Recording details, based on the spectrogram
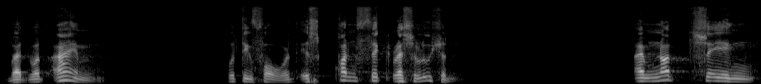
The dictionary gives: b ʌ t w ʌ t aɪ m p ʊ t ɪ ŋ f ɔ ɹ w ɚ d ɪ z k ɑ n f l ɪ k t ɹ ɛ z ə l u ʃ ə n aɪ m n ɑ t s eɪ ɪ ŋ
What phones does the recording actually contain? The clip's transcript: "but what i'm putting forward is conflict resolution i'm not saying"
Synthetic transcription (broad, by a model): b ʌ t w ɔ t aɪ m p ʊ t ɪ ŋ f ɔ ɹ w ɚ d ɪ s k ɑ n f l ɪ k t ɹ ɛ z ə l u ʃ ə n aɪ m n ɑ t s eɪ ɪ ŋ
